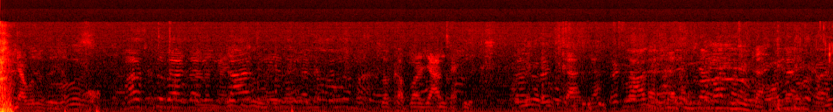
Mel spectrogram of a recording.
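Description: Men talk faintly at a distance outdoors.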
